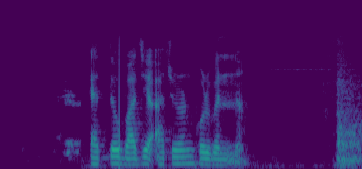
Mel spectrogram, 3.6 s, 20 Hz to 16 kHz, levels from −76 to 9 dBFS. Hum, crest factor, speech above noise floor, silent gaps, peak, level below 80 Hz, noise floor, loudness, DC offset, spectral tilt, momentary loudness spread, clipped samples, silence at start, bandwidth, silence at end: none; 18 dB; 42 dB; none; -20 dBFS; -68 dBFS; -78 dBFS; -37 LUFS; under 0.1%; -5 dB/octave; 19 LU; under 0.1%; 0.65 s; 7.8 kHz; 0 s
